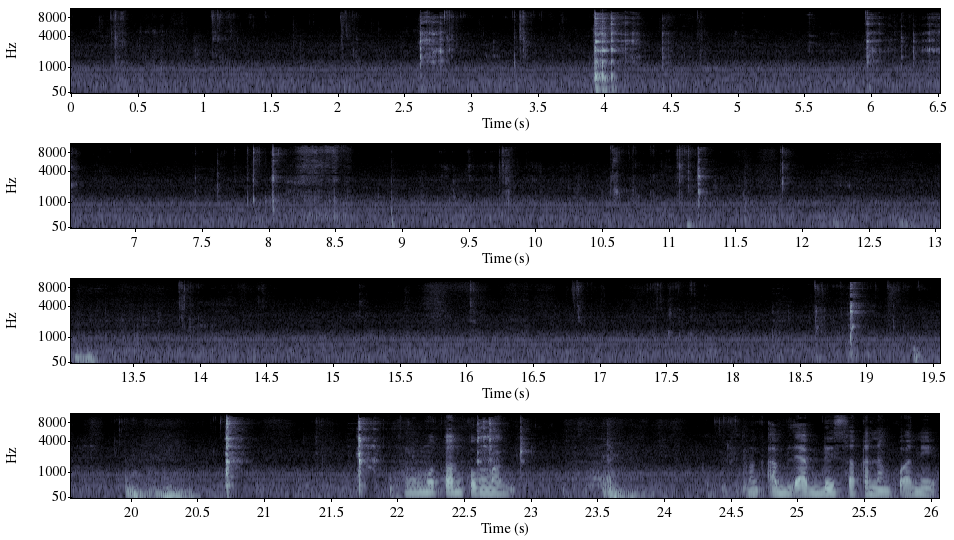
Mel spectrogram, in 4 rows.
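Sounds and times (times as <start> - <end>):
faint steady hum: 0.0 - 26.0
person chewing: 0.1 - 3.9, 7.4 - 12.1, 13.6 - 19.3.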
